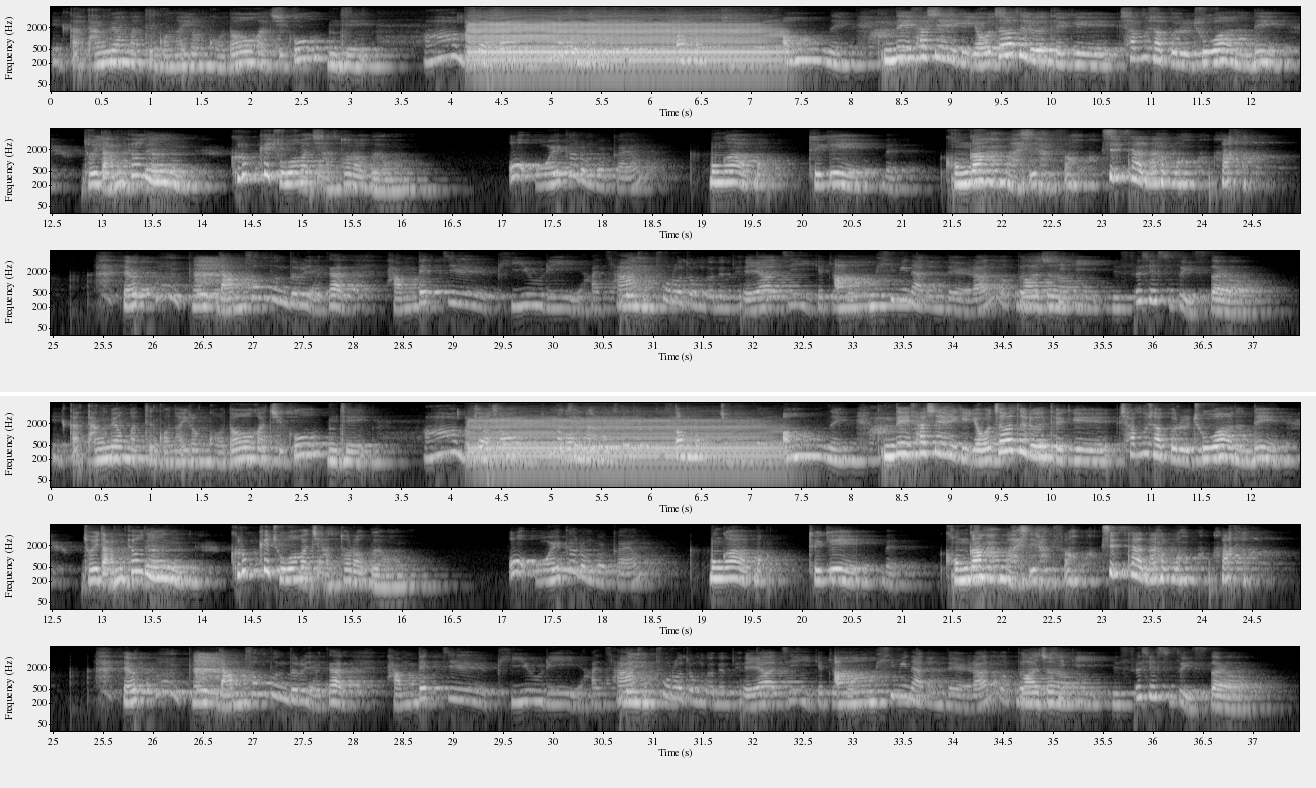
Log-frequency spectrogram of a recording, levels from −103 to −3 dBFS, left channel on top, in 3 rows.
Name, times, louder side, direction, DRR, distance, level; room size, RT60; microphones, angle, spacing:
voice 1, 0.0-3.2 4.2-4.7 5.1-5.6 6.2-7.0 7.3-12.3 12.8-13.9 14.3-16.1 19.1-19.6 20.1-20.6 21.4-23.9 26.4-26.7 30.7-31.1 32.8-33.6 34.6-35.4, right 1 dB, 60° right, 5 dB, 3.6 m, -27 dB
voice 2, 3.7-7.4 8.2-8.5 9.0-9.4 9.8-10.0 13.4-13.7 15.0-15.1 17.1-18.4 20.8-21.0 24.2-24.7 25.4-28.0 28.3-30.8 31.1-37.0, right 1 dB, 20° right, 4 dB, 3.7 m, -34 dB
sound 1, 4.1-7.5, left 4 dB, 40° left, 1.1 m, -25 dB
28.5 x 23.0 x 6.3 m, 0.77 s
head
